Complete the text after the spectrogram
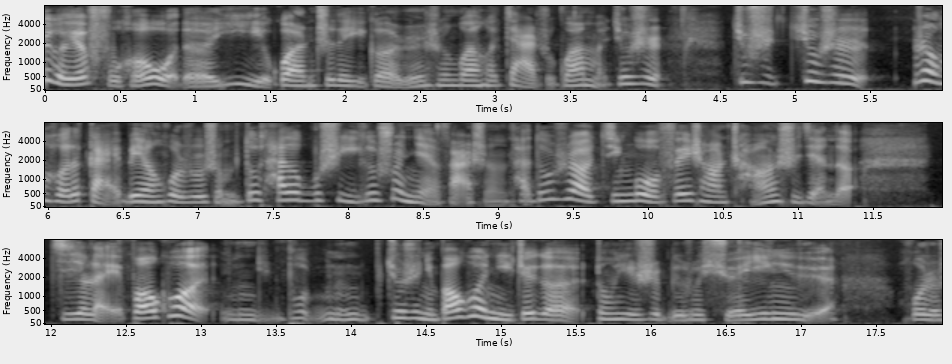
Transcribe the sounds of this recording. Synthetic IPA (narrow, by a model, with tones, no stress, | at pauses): ʈ͡ʂɤ˥˩ɡə˩jɛ˧˥fu˧˩xɤ˧˥wɔ˨˩d̪ə˦i˥˧i˥˩kwa˥˩nʈ͡ʂɻ̩˥d̪ə˨i˧˥ɡə˧ɻə˧˥nʂɤ˥ŋkwa˥nxɤ˧˥t͡ɕja̰˥˩ʈ͡ʂɻ̩˧˥kwa˥nmɐ̰˨t͡ɕjo˥˧ʊʂɻ̩˥˧t͡ɕjo˥˧ʊʂ̬ɻ̩˥˧t͡ɕjo˥˧ʊʂɻ̩˥˧ | ɻə˥˩nxɤ˧˥d̪ə˧ka˨˩ɪpjɛ˥˧nxwɔ˥˩ʈ͡ʂɤ˨˩ʂwɔ˥ʂə˧˥nmə˧t̪o˥ʊt̪ʰa˥t̪o˥ʊp̬u˧˥ʂɻ̩˥˩i˧˥ɡə˧ʂwə˥˧nt͡ɕjɛ̰˥˩nfa̰˥ʂɤ̰˥ŋə˨t̪ʰa˥t̪o˥ʊʂɻ̩˥˧jɑ˥˩ʊt͡ɕi˥ŋkwɔ˥˩fe˥ɪʈ͡ʂʰɑ˧˥ŋʈ͡ʂʰɑ˧˥ŋʂɻ̩˧˥t͡ɕjɛ̰˥nd̪ə̰˨˩ | t͡ɕi˥lḛ˥˩ɪpɑ˥ʊkʰwɔ˥˩ni˨˩pu˧˥n˨˩t͡ɕjo˥˧ʊʂ̬ɻ̩˥˩ni˨˩pɑ˥ʊkʰwɔ˥˩ni˨˩ʈ͡ʂɤ˥˩ɡə˩t̪ʊ˥ŋɕi˨˧ʂ̬ɻ̩˥˩pi˨˩ɻu˧˥ʂwɔ˥ɕɥɛ˧˥i˥ŋy̰˧˩ | xwɔ˥˩ʈ͡ʂɤ˨˩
